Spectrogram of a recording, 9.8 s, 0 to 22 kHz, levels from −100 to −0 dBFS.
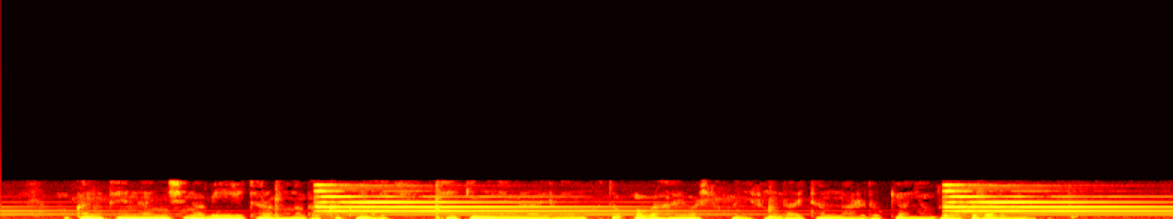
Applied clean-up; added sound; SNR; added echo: none; Church bell / Percussion; 3 dB; none.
